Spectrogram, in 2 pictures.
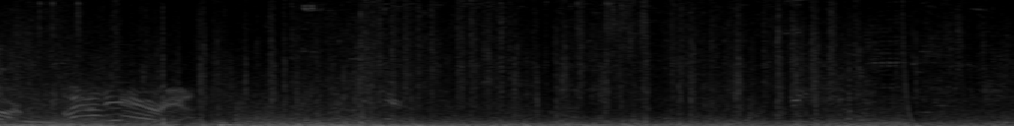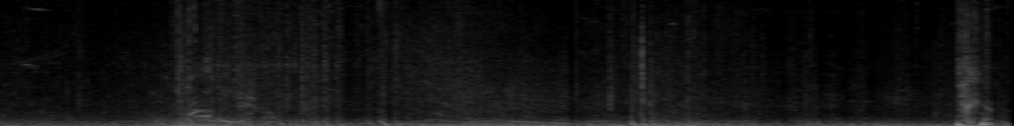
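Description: Hellbomb explosion in a video game, a deep rumbling blast amid ongoing gunfire and mechanical noise, with people talking over it.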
